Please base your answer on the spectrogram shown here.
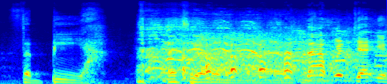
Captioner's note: audience laughs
